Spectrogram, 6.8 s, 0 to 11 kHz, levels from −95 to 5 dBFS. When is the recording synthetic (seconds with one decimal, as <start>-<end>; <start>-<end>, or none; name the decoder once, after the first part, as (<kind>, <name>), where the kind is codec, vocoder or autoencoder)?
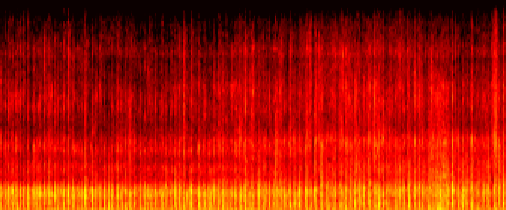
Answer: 1.2-1.8 (codec, HILCodec); 3.8-4.6; 5.0-5.6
